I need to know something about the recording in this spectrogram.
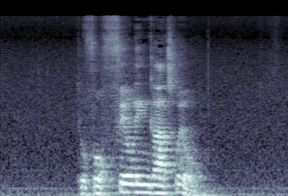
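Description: A man speaks calmly and close to a microphone, in a slow chanting voice.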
